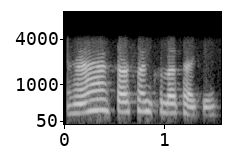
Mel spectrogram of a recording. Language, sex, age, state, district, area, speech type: Bengali, female, 45-60, West Bengal, Darjeeling, rural, conversation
